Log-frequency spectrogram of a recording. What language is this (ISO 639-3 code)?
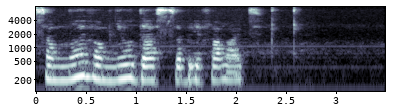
rus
